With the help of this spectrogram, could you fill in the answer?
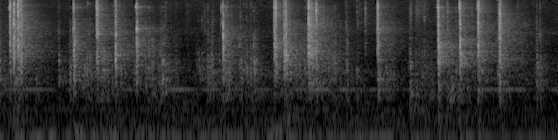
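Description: Fingertip typing with both hands on a vintage beige IBM mechanical keyboard with plastic keys. About sixteen sharp, bright clicks come in an uneven rhythm with short decays, and a faint low hum sits under them.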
